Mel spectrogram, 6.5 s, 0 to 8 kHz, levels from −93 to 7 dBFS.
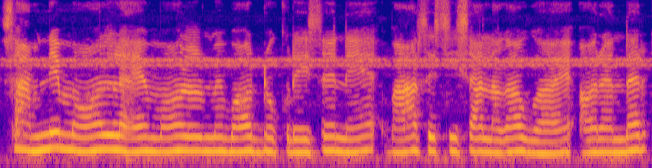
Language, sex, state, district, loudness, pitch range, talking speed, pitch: Hindi, female, Haryana, Jhajjar, -14 LUFS, 195-215 Hz, 145 wpm, 205 Hz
